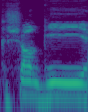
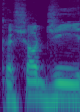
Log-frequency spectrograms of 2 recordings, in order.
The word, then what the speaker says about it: Khashoggi: Some people pronounce it Khashoggi and Khashoggi as well. I'm not sure exactly. I've seen the Arabic and it seems to be Khashoggi, like that.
